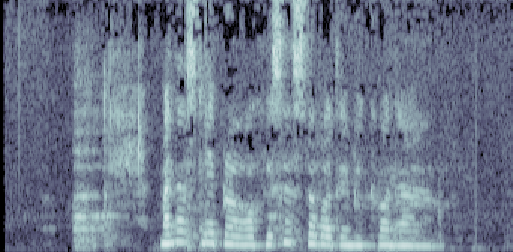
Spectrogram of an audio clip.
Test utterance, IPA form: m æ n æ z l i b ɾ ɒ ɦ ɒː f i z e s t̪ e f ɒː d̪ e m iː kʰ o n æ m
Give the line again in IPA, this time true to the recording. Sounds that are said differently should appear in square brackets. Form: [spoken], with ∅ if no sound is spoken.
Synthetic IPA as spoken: m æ n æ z l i b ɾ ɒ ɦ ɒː f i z e s t̪ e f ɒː d̪ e m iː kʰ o n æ m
